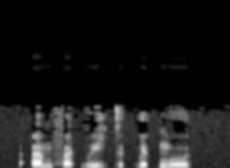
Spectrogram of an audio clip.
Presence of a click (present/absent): absent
